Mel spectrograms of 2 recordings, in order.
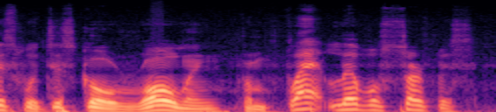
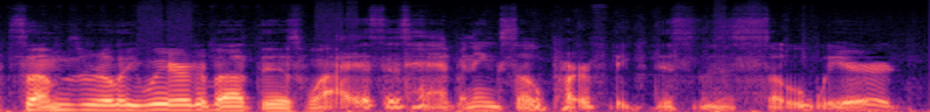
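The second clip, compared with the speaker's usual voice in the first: acted bewilderment; 7 semitones higher than usual. Acts own bewildered thoughts after crash.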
